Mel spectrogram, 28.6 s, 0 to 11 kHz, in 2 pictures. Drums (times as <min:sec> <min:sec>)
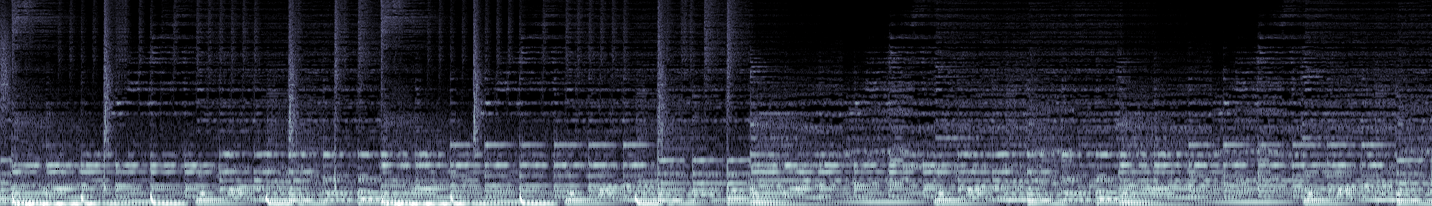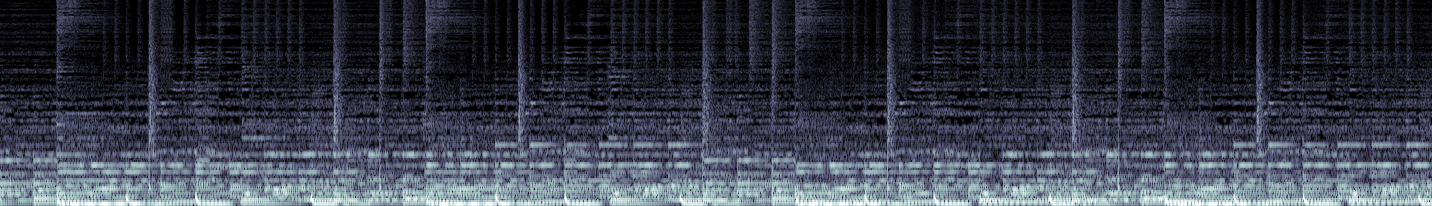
0:00.0 0:07.6, 0:14.8 0:28.6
